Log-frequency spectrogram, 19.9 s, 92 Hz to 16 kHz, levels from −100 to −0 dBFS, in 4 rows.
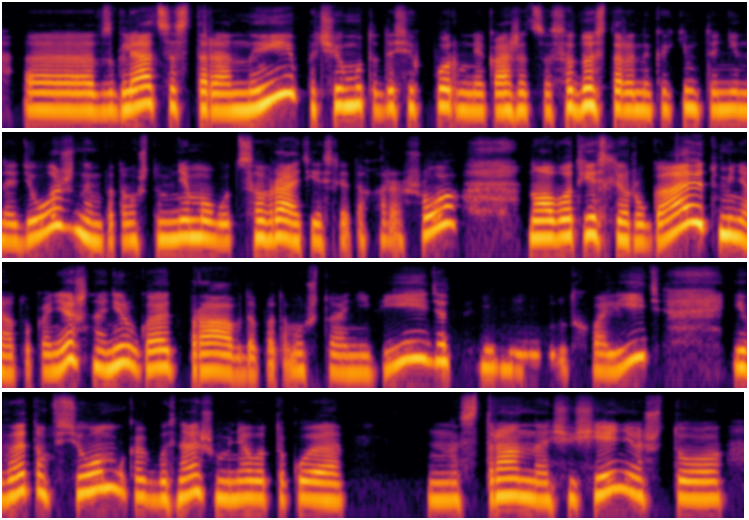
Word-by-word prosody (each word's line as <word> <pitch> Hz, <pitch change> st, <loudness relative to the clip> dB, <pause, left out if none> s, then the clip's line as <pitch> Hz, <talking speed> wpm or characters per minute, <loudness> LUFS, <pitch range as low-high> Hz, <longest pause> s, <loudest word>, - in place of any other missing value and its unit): э, 195 Hz, -1 st, 0 dB
взгляд 205 Hz, +7 st, +3 dB
со 225 Hz, -, -2 dB
стороны, 205 Hz, -, +3 dB
почему-то, 230 Hz, +1 st, 0 dB
до 215 Hz, -, -3 dB
сих 215 Hz, -1 st, -7 dB
пор 225 Hz, -3 st, 0 dB
мне 190 Hz, -1 st, -3 dB
кажется, 195 Hz, 0 st, -2 dB
с -, -, -14 dB
одной 230 Hz, +2 st, +5 dB
стороны, 200 Hz, -1 st, -2 dB
каким-то 205 Hz, 0 st, -7 dB
ненадежным, 205 Hz, -, 0 dB
потому 190 Hz, +2 st, -7 dB
что 200 Hz, +3 st, -7 dB
мне 215 Hz, +2 st, +2 dB
могут 195 Hz, -4 st, 0 dB
соврать, 215 Hz, -3 st, +3 dB
если 185 Hz, -3 st, -7 dB
это 195 Hz, -, -14 dB
хорошо. 250 Hz, -, 0 dB, 0.5 s
Ну, 215 Hz, -, +3 dB
а 215 Hz, -, +9 dB
вот 230 Hz, +1 st, +3 dB
если 220 Hz, -4 st, +1 dB
ругают 255 Hz, -, +5 dB
меня, 215 Hz, -8 st, +3 dB
то, -, -, -13 dB
конечно, 230 Hz, +6 st, -1 dB
они 230 Hz, +5 st, +3 dB
ругают, 215 Hz, -3 st, 0 dB
правда, 190 Hz, -4 st, 0 dB
потому 190 Hz, -, -9 dB
что 190 Hz, -, -14 dB
они 175 Hz, -1 st, -7 dB
видят, 280 Hz, +4 st, 0 dB, 0.2 s
они 215 Hz, 0 st, -5 dB
меня 205 Hz, -, -9 dB
не 360 Hz, -, -12 dB
будут 360 Hz, -, -17 dB
хвалить. 215 Hz, -, -4 dB, 0.5 s
И 220 Hz, -, 0 dB
в 220 Hz, -, -2 dB
этом 275 Hz, -2 st, 0 dB
всём, 285 Hz, +6 st, 0 dB
как 225 Hz, -2 st, -5 dB
бы, 205 Hz, -, -3 dB
знаешь, 240 Hz, +4 st, -2 dB
у 215 Hz, -, -2 dB
меня 210 Hz, +1 st, -2 dB
вот 210 Hz, -1 st, -3 dB
такое, 200 Hz, -2 st, -1 dB, 0.6 s
м, 195 Hz, 0 st, -5 dB
странное 220 Hz, +1 st, 0 dB
ощущение, 240 Hz, -, -2 dB
что 210 Hz, 0 st, -3 dB
210 Hz, 175 wpm, -20 LUFS, 195-235 Hz, 0.6 s, а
